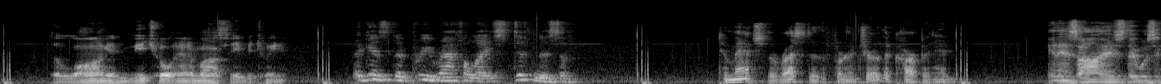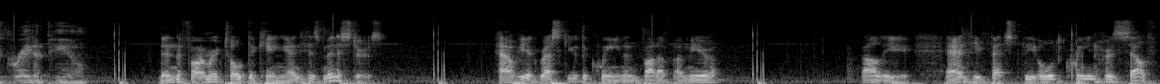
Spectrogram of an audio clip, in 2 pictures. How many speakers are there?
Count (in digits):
5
